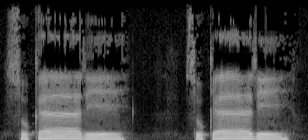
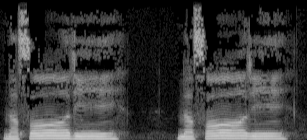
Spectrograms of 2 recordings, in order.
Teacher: این هم باز الف پایانیش اماله میشود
